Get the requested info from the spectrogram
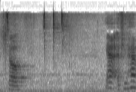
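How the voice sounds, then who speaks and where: A woman speaks at a fairly slow pace and a medium pitch, her voice swinging very widely in pitch, with noticeable background noise and audible room echo. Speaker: mom vlogger. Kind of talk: casual vlog update. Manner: casual with many fillers.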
